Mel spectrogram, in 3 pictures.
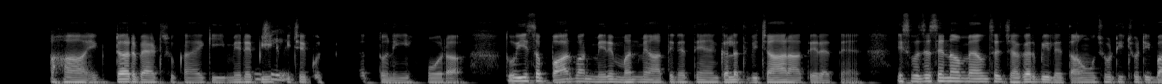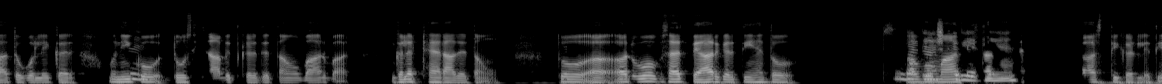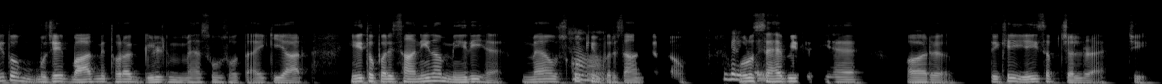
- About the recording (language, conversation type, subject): Hindi, advice, पिछले रिश्ते का दर्द वर्तमान रिश्ते में आना
- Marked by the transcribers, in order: in English: "गिल्ट"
